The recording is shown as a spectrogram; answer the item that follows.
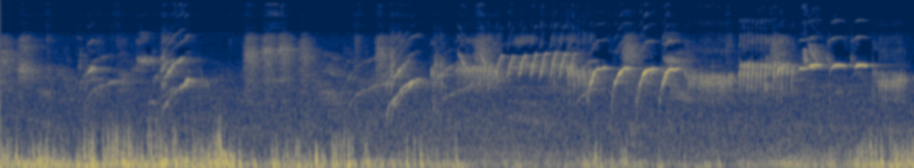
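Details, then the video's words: Yorkshire canary from Parachinar singing a varied run of high descending sweeps, rapid trills and short chirps, with steady low rumbling background noise throughout. "Yarkshiere Canary Singing"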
